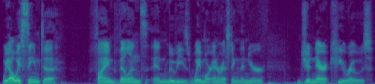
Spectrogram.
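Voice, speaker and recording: A man co-hosting a podcast in casual chat, halting and conversational, with some swearing. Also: lowish voice, steady tone, smooth. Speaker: podcast co-host.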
